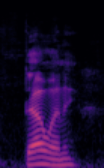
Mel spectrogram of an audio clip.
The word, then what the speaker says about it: Dalwhinnie: And am I saying that right, by the way? – As far as I know, yes. – Yeah, how would you say it? Dalwhinnie? – Dalwhinnie.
